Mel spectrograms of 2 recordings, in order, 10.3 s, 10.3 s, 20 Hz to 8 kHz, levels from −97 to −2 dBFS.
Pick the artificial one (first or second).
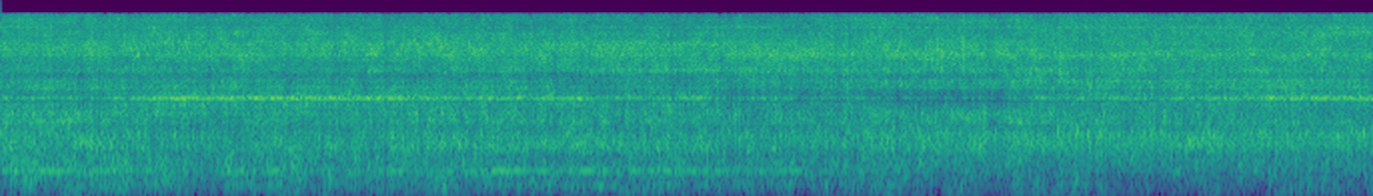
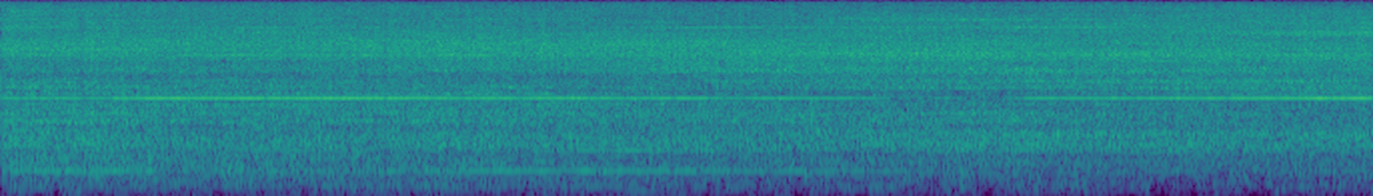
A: first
